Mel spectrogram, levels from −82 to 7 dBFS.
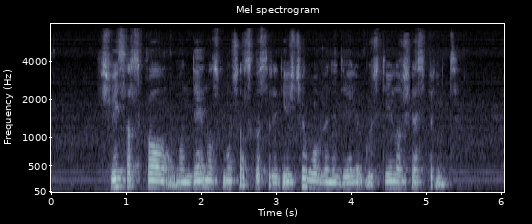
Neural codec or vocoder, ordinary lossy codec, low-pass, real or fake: none; AAC, 32 kbps; 7.2 kHz; real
